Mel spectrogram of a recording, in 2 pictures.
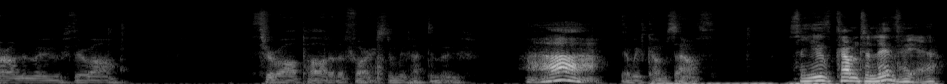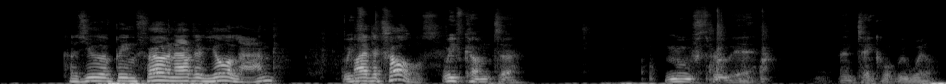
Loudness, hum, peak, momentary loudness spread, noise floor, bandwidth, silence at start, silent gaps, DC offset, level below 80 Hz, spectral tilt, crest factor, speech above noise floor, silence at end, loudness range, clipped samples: -26 LUFS; none; -6 dBFS; 22 LU; -67 dBFS; 15 kHz; 0 s; none; under 0.1%; -42 dBFS; -6.5 dB/octave; 22 dB; 41 dB; 0 s; 17 LU; under 0.1%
